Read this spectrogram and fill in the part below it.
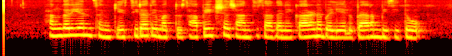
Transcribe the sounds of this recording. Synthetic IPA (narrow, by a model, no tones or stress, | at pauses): hɐŋɡɐɾijɐnsɐŋkʰjest̪iɾɐt̪emɐt̪ːusaːpeːkʂɐʃaːnt̪isaːd̪ʱɐnekaːɾɐɳɐbeɭijɐlupɾaːɾɐmbʱisit̪u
